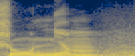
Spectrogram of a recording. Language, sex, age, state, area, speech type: Sanskrit, male, 30-45, Madhya Pradesh, urban, read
